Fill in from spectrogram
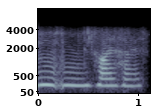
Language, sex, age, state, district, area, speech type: Assamese, female, 30-45, Assam, Charaideo, urban, conversation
